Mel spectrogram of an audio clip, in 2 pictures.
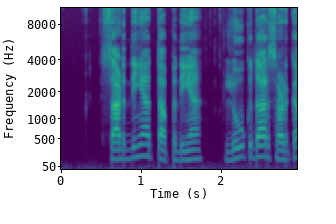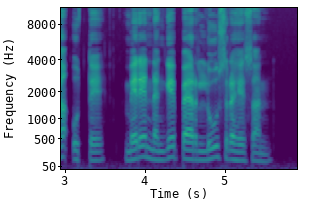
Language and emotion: Punjabi, neutral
